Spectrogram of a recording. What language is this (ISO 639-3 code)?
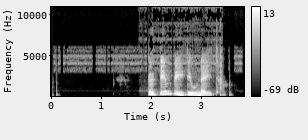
cym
